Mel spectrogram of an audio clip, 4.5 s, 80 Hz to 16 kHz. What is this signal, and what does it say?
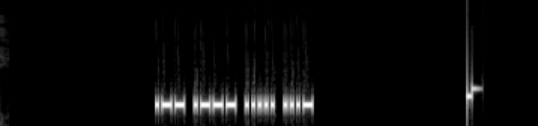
Morse code, heard as a keyed tone, about 41 wpm, 700 Hz. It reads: WJ5V
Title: Four Challenging Letter-Number Combinations 45wpm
